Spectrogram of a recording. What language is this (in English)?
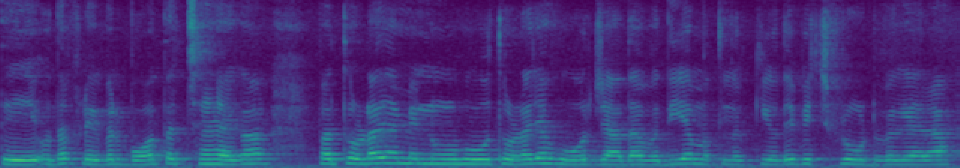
Punjabi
